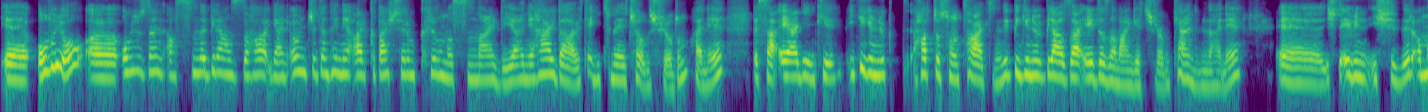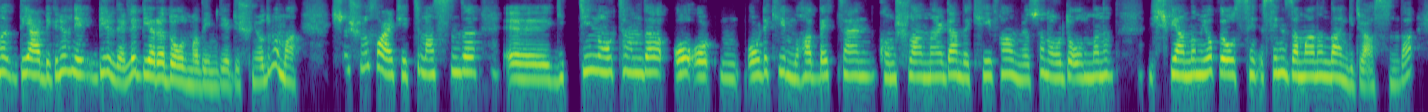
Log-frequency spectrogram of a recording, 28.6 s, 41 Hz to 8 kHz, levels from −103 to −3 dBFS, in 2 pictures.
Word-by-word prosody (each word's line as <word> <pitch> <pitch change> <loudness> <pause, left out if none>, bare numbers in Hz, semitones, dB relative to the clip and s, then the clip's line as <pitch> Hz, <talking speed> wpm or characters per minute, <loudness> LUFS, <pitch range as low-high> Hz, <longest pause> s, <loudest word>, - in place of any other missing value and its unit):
Eee, 190 -2 +5
oluyor. 285 +12 +6 0.2
Eee, 205 -1 +5
o 260 +1 +1
yüzden 275 -1 -5
aslında 255 +3 -3
biraz 250 -5 -4
daha 235 +1 0
yani 215 -1 -3
önceden, 265 -1 -1
hani, 250 -1 -2
arkadaşlarım 235 +1 -1
kırılmasınlar 195 -6 -4
diye, 170 +4 -1
hani, 195 +1 -2
her 245 +1 0
davete 170 -5 -1
gitmeye 190 -1 -3
çalışıyordum. 145 - -1
Hani, - - -1 0.3
mesela - - +3
eğer 225 -1 +7
diyelim 215 -3 -1
ki 210 +2 -2
2 250 +6 0
günlük 240 -2 +1 0.2
hafta 250 -1 +1
sonu 205 -3 -1
tatilinde, 200 0 +1
bir 250 - +1
günü 235 -2 +1
biraz 225 -3 +5
daha 210 -1 +7
evde 210 0 +2
zaman 160 -6 -2
geçiriyorum 145 0 -4
kendimle, 150 -7 -4
hani, 150 - -4 0.4
eee, 165 -4 +1
işte, - - 0
evin 225 -3 +3
işidir 195 -1 0
Ama 240 -3 0
diğer 245 -2 +5
bir 215 - -3
günü, 245 +4 0
hani 245 -7 -1
birileriyle 255 -1 0
bir 240 -1 +5
arada 215 -2 +4
olmalıyım 150 -5 -1
diye 150 -1 -5
düşünüyordum 170 - -6
ama - - -1 0.3
şimdi 300 - -3
şunu 330 - -5
fark 250 -9 +3
ettim: 230 +4 -4
Aslında, 270 +3 0 0.3
eee, 195 -1 +2
gittiğin 210 +10 -4
ortamda 270 -1 0
o 250 +2 +4
or 225 - +1
ımm, 205 -1 -9
oradaki 260 +5 -1
muhabbetten, 225 +2 -2
konuşulanlardan 220 +2 -1
da 210 - -2
keyif 230 +3 -6
almıyorsan 230 0 0
orada 210 0 -1
olmanın 220 +3 -2 0.3
hiçbir 245 +3 +2
anlamı 240 +1 +3
yok 270 +1 0
ve - - +8
o 245 0 +5
s 240 +1 -4
senin 260 +4 +1
zamanından 225 -3 +2
gidiyor 155 - -3
aslında. 155 - -6
225 Hz, 175 wpm, -22 LUFS, 195-250 Hz, 0.4 s, ve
